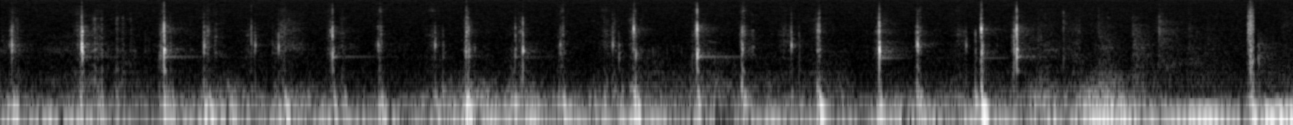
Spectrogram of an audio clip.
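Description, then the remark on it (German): A rapid series of sharp mechanical key clicks at an uneven typing rhythm, fairly crisp, with no voices, as keys are pressed in quick succession on a Mikey mechanical Braille input keyboard. “Da drücke ich jetzt auch immer mindestens zwei Tasten. Und noch einmal zum Schluss das Mikey.”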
